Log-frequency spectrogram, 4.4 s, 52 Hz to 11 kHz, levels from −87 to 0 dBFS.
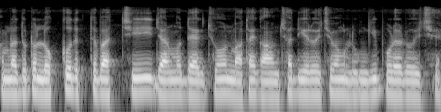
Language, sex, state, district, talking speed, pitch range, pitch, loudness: Bengali, male, West Bengal, Kolkata, 215 wpm, 115-125 Hz, 120 Hz, -17 LUFS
